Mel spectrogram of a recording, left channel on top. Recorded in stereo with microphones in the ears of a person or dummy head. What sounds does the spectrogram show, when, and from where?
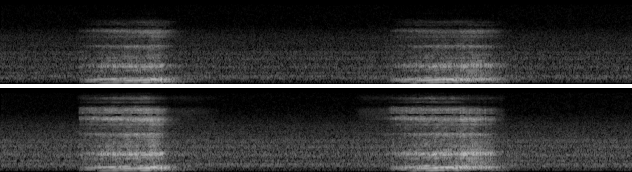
0.8 s snoring: 80° right, 1.2 m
